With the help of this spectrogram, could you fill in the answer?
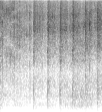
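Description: A plastic water delivery pipe near the top of a hill is tapped repeatedly, giving a series of dry, bright, crinkly clicks that stop instantly with no ring or low resonance. The hollow, lifeless taps show the pipe is empty at that spot because the water has not yet climbed that far.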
